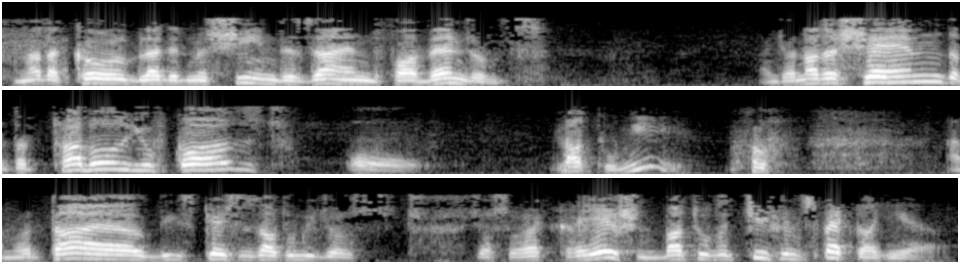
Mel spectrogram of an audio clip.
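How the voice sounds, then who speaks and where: An actor playing a shrewd, stern but courteous Belgian detective with a French accent and formal, deliberate phrasing in a radio mystery drama. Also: male voice, fairly high pitch, animated, husky. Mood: teasing, reproving. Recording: dull lo-fi radio recording.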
